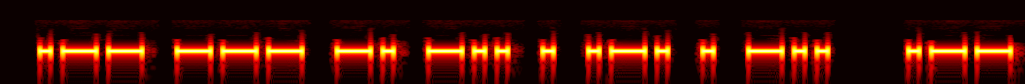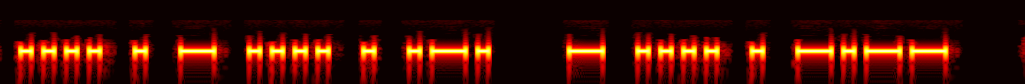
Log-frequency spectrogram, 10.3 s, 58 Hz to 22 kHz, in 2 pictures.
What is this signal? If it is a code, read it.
Morse code, heard as a keyed tone, about 21 wpm, 600 Hz. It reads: WONDERED WHETHER THEY
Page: CW med Gnister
